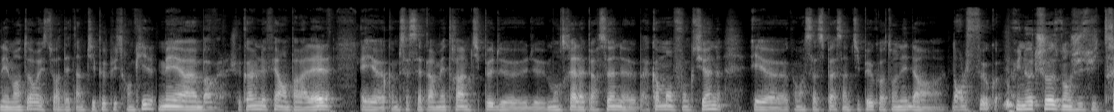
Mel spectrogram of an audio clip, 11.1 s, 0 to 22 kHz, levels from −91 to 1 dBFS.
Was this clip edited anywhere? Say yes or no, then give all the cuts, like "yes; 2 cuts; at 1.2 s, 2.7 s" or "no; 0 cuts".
yes; 2 cuts; at 3.6 s, 9.5 s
